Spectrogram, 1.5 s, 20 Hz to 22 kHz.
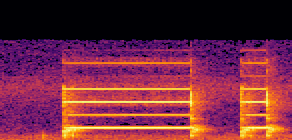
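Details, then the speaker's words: RC car speed controller, low-voltage cutoff item (item three) selected by holding the program button: one long high beep then one short beep. This reports the current setting as six, a 3.4-volt cutoff. "okay so that means that's at six which is what we set previously which was 3.4 volts"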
